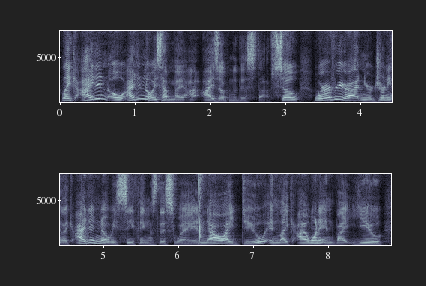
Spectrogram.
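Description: A man's voice: a little high, sing-song, fairly quick, few pauses, a little mellow, slight background noise. Earnest man preaching to camera. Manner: earnest, emphatic, gesturing widely. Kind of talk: impassioned teaching to camera. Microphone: lapel mic.

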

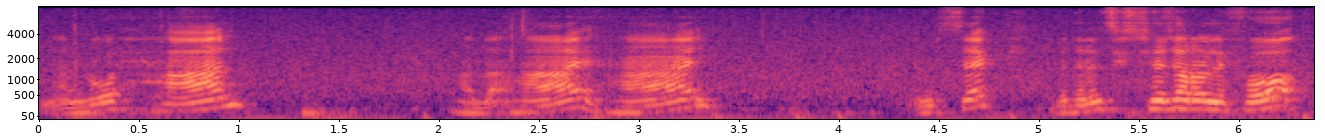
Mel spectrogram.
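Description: A man with a Levantine Arabic accent plays through a game and talks over it. His voice is very bright and a little high, and he jumps between muttering to himself and sudden outbursts at the screen. A faint hiss sits under the recording. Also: rough recording. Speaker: gaming YouTuber. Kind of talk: let's-play commentary.

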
